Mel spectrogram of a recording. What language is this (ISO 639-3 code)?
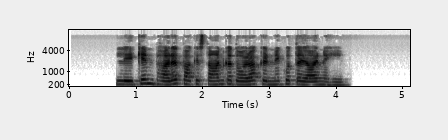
urd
